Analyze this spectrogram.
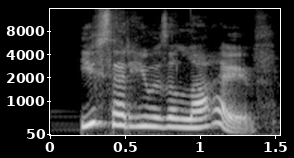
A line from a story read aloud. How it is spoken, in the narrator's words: I exclaimed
